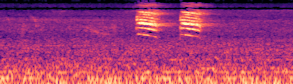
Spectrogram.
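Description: A bird calling twice, two short calls less than a second apart near the middle, over a steady low background hum.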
